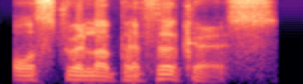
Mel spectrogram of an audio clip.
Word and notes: Australopithecus: British English

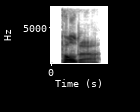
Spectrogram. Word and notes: polder: British English

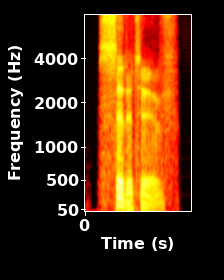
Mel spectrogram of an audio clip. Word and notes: sedative: British English

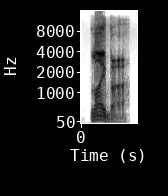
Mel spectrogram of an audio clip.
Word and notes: liber: British English

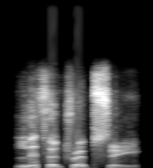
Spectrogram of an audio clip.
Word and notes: lithotripsy: British English

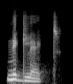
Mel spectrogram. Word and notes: neglect: Indian

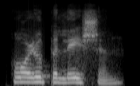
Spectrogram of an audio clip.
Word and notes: horripilation: Indian

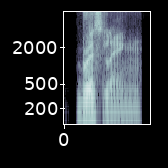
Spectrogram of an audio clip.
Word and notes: brisling: British English

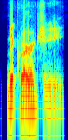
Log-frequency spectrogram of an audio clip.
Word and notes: micrurgy: American English

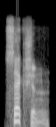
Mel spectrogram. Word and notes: section: British English

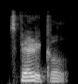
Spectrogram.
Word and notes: spherical: Indian

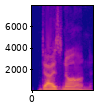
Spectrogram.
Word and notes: dies non: American English

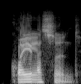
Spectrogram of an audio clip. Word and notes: quiescent: American English

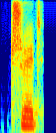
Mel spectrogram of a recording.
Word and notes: tread: Indian

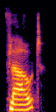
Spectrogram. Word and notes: flout: Indian

